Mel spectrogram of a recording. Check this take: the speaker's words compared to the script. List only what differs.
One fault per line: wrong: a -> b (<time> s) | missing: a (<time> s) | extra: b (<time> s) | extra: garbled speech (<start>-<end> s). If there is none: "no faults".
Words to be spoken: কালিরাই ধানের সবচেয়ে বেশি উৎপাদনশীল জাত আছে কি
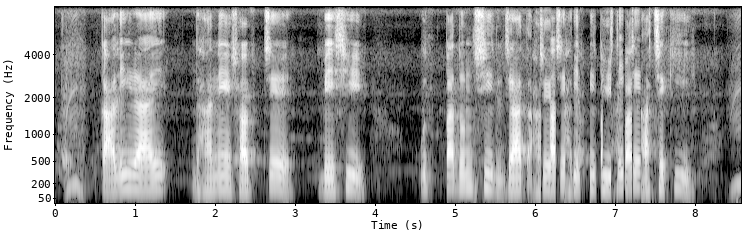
extra: garbled speech (6.0-7.3 s)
